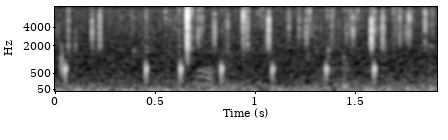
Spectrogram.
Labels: {"label": "biophony, knock croak", "recorder": "SoundTrap 300"}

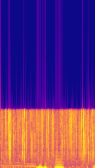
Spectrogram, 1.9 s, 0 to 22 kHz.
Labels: {"label": "biophony, cascading saw", "recorder": "SoundTrap 600 or HydroMoth"}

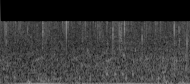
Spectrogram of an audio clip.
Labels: {"label": "biophony", "recorder": "SoundTrap 500"}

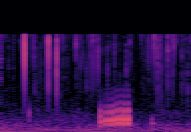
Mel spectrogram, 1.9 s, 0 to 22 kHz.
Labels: {"label": "biophony, damselfish", "recorder": "SoundTrap 300"}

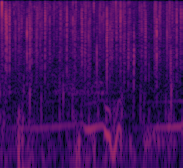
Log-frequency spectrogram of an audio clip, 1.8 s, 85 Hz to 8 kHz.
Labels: {"label": "biophony, cascading saw", "recorder": "SoundTrap 600 or HydroMoth"}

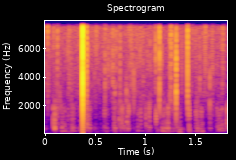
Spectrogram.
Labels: {"label": "biophony, sea urchins (Echinidae)", "recorder": "SoundTrap 600 or HydroMoth"}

